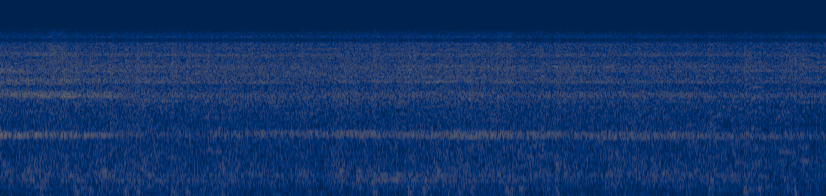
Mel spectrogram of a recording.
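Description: Electric suburban train moving along the platform: a steady rumble of wheels and running gear with a thin high whine over it, easing slightly towards the end.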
